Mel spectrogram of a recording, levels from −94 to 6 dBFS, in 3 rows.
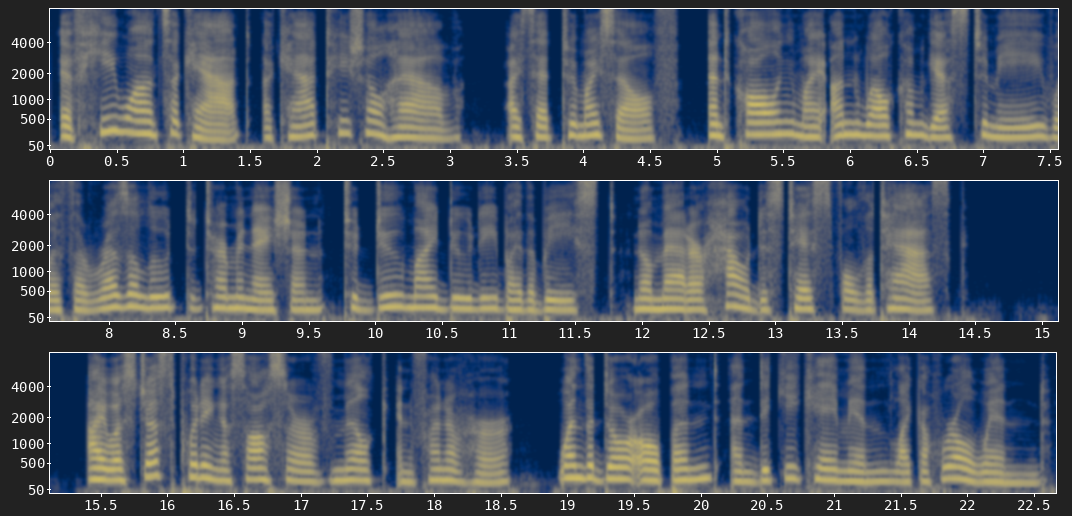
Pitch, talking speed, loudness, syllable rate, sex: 180 Hz, 160 wpm, -21 LUFS, 4.1 syllables/s, female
